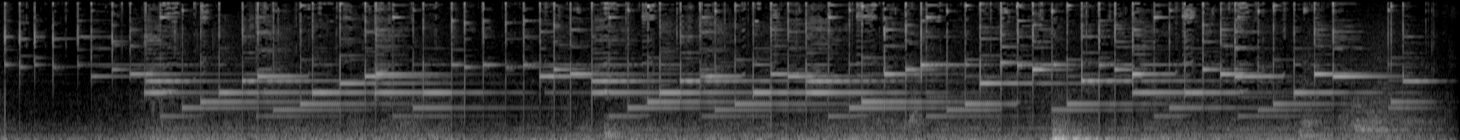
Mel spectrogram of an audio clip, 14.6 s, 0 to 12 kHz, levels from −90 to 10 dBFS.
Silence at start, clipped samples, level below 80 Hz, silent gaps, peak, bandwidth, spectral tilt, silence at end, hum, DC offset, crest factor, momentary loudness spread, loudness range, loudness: 0 s; under 0.1%; -44 dBFS; none; -10 dBFS; 11.5 kHz; -1 dB/octave; 0.1 s; none; under 0.1%; 26 dB; 8 LU; 3 LU; -35 LUFS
